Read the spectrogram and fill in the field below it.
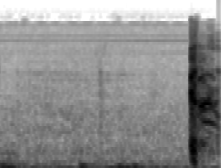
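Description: A single sharp cough rings out near the end of a quiet stretch during a presidential press briefing, with faint low room noise before it.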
